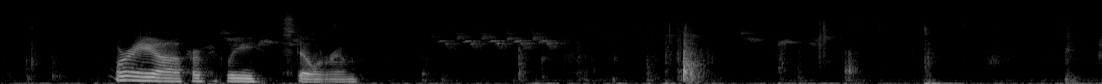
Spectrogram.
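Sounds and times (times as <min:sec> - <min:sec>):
bird chirping: 0:01.6 - 0:08.8.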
